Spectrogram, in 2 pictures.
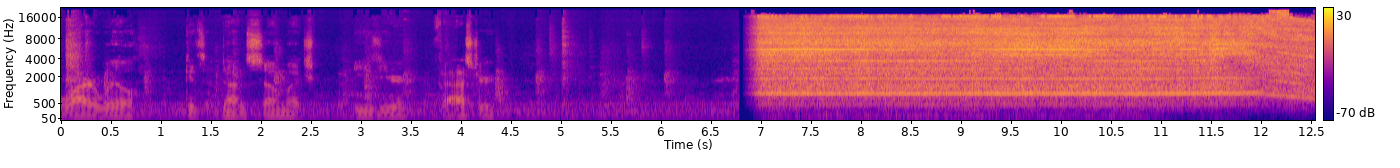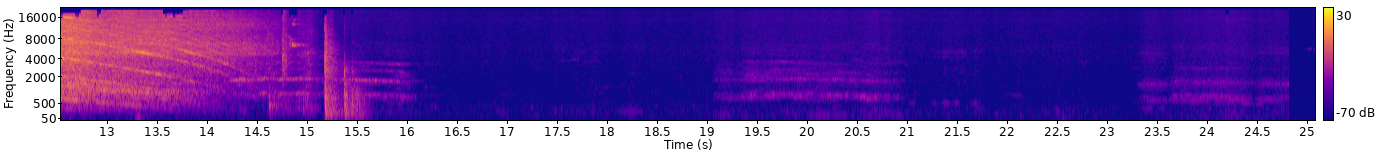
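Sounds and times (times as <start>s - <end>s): wire wheel tool whining: 6.8s - 15.1s.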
